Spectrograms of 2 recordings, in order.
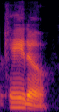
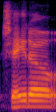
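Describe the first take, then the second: First: The word begins with a hard k sound. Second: The word begins with a ch sound. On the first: "pronounced with a hard K sound" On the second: "rather than the ch sound like in cheese"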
